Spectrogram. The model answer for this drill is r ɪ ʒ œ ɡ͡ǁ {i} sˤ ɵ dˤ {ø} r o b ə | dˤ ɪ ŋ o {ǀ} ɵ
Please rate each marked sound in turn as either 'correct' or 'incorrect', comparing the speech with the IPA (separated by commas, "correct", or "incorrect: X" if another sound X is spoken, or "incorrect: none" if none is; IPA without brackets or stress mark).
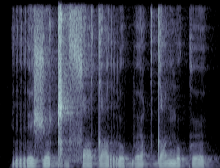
incorrect: ɪ, incorrect: œ, incorrect: k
